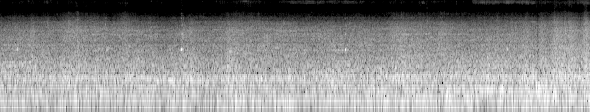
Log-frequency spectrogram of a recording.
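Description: Enclosed autorack freight cars rolling past, a steady rumble of steel wheels on the rails.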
